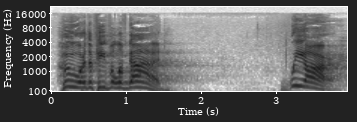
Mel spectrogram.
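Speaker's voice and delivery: loud, high rallying call; rally the whole church; preaching climax. Acted. Preacher rallying the congregation with a loud call.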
